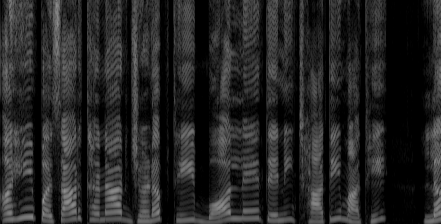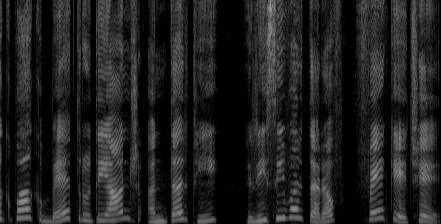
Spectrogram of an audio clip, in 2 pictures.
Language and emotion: Gujarati, neutral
